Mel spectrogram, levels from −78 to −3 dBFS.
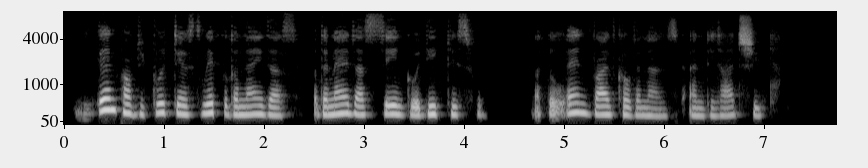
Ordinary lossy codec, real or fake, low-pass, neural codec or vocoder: none; fake; none; codec, 16 kHz, 0.5 kbps, FunCodec, trained on LibriTTS, 25 frames a second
